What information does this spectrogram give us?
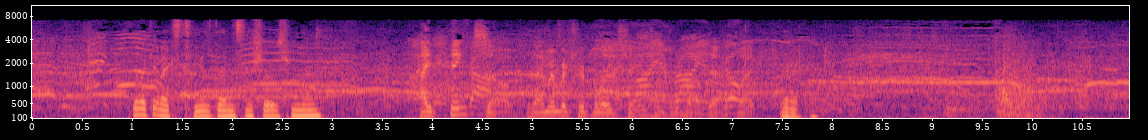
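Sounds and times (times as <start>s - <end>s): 
wrestling crowd roaring and cheering: 0.0s - 10.9s
speech: 1.0s - 3.0s, 3.9s - 8.1s, 9.2s - 10.2s
slam or thud: 9.1s - 10.2s.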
